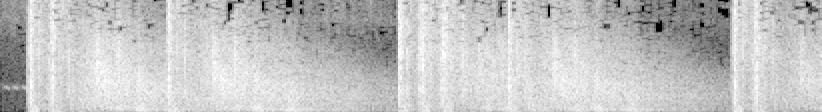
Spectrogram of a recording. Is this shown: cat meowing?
no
